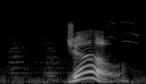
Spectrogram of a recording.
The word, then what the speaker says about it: DJO: Pronounced like you're saying Joe, the D is silent. Oh. Joe!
